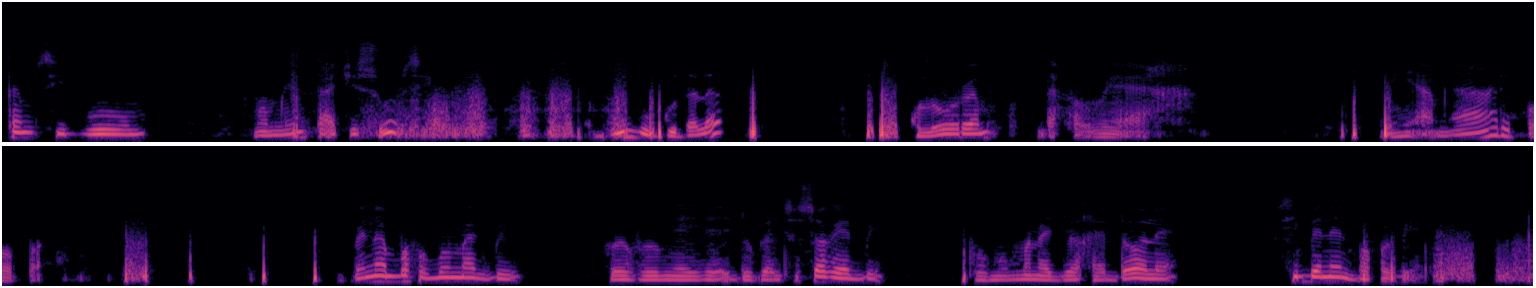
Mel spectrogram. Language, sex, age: Wolof, male, 25-35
